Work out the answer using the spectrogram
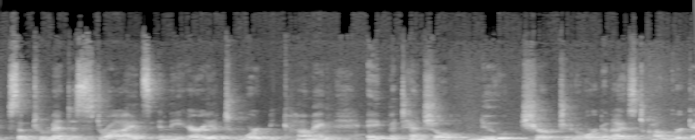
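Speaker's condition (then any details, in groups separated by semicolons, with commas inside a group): No condition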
